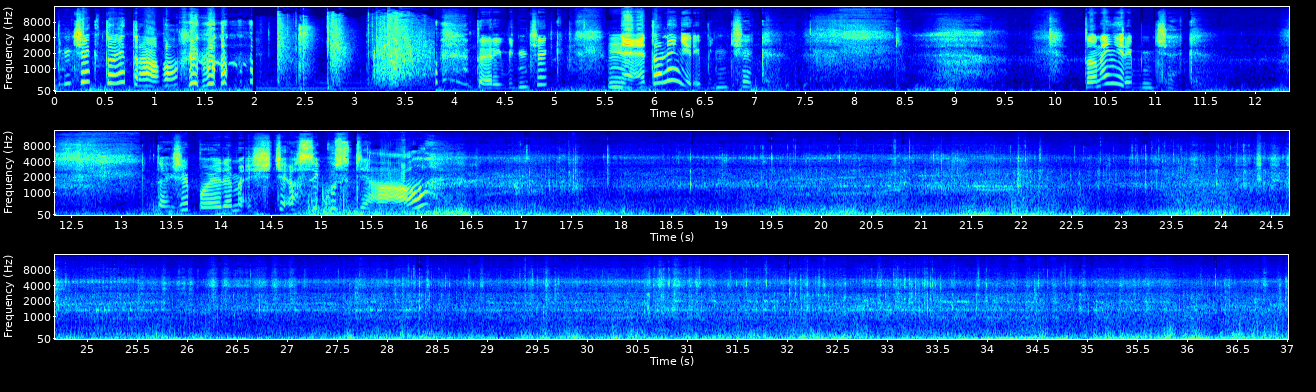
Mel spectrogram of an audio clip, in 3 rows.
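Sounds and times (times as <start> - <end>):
wind buffeting microphone: 0.0 - 37.0
motorbike engine running: 15.6 - 37.0.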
